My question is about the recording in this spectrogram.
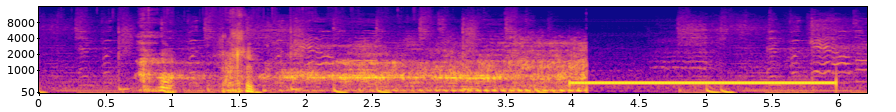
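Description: A telephone signals an incoming call with a single steady electronic tone, held for about two seconds after a stretch of busy, noisy background, then stopping abruptly.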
